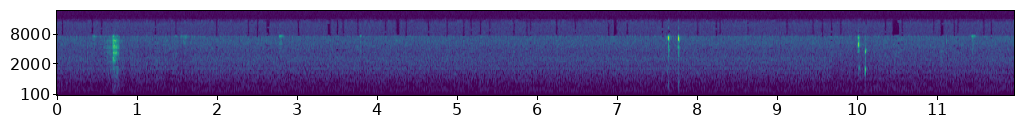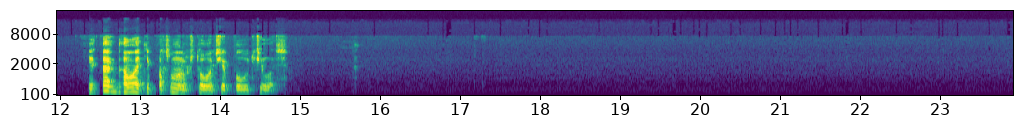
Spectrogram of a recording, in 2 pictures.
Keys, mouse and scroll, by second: 0.7 shift+middle click, 2.8 middle click, 7.9 click, 9.6 middle click, 9.6 scroll down 2, 10.1 scroll up 3, 11.4 shift+middle click, 12.5 middle click, 14.0 shift+middle click, 17.1 click.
